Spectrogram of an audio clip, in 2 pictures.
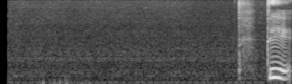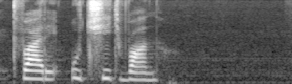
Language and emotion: Russian, angry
